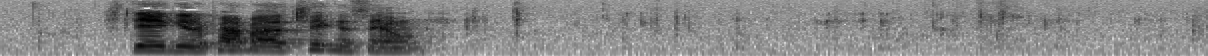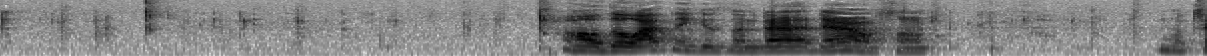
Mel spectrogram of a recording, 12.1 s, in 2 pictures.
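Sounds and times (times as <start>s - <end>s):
chewing crispy fried chicken: 2.0s - 8.9s, 10.4s - 12.0s.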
